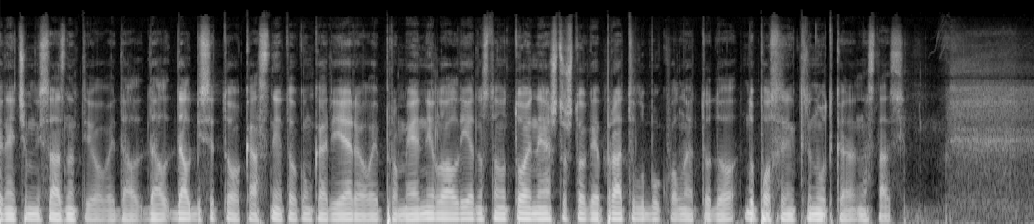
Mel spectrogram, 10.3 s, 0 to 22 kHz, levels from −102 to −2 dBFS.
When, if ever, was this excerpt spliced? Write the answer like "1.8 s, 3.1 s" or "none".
7.4 s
